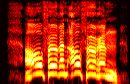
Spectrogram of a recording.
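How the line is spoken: Male roar. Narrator (German): brüllte er

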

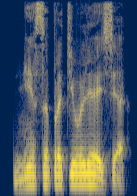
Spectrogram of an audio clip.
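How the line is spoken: Stern command. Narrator (Russian): приказал он строгим голосом

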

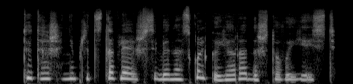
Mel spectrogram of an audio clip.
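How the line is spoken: Whisper. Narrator (Russian): прошептала

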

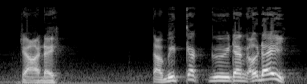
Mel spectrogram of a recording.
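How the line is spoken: Echoing roar. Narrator (Vietnamese): Linh Miêu miệng gầm vang

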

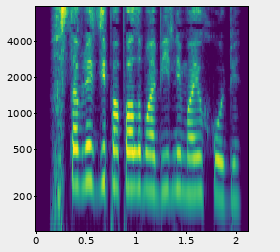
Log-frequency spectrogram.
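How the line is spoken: Laughing. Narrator (Russian): засмеялась

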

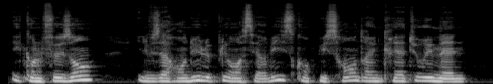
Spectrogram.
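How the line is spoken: Exclamation. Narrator (French): s'écria le troisième membre du petit groupe

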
